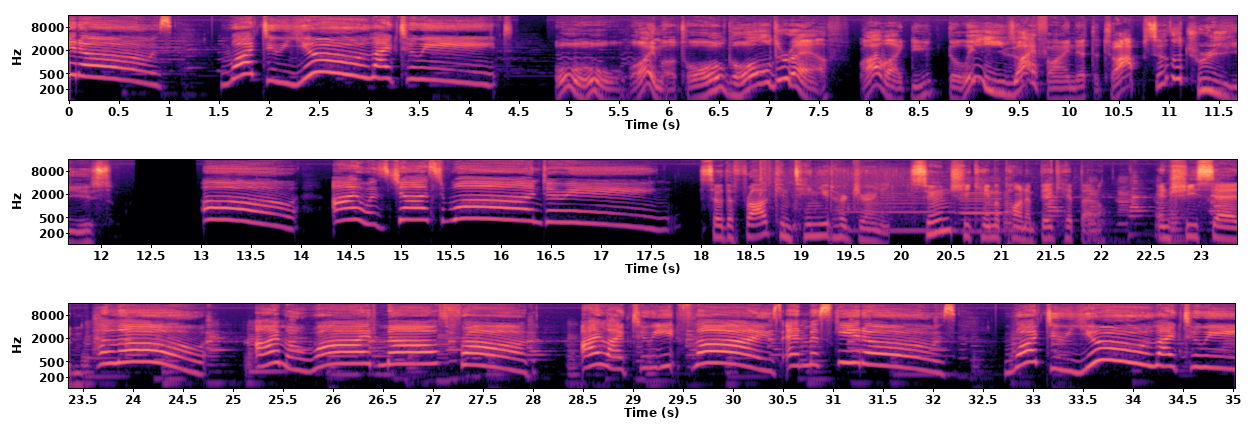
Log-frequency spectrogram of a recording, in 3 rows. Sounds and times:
Speech: 0.0 - 1.0, 1.6 - 12.2, 13.0 - 22.0, 22.6 - 32.2, 32.8 - 35.0.

